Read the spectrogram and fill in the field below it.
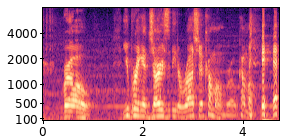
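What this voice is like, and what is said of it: Usual voice. Nothing is said of it.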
